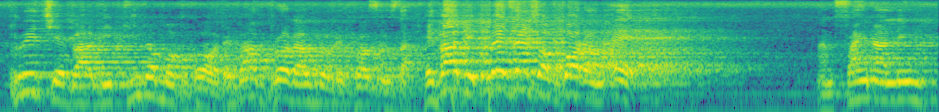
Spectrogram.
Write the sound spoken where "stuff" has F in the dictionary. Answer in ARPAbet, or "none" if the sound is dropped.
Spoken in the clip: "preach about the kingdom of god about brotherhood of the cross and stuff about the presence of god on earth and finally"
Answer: none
